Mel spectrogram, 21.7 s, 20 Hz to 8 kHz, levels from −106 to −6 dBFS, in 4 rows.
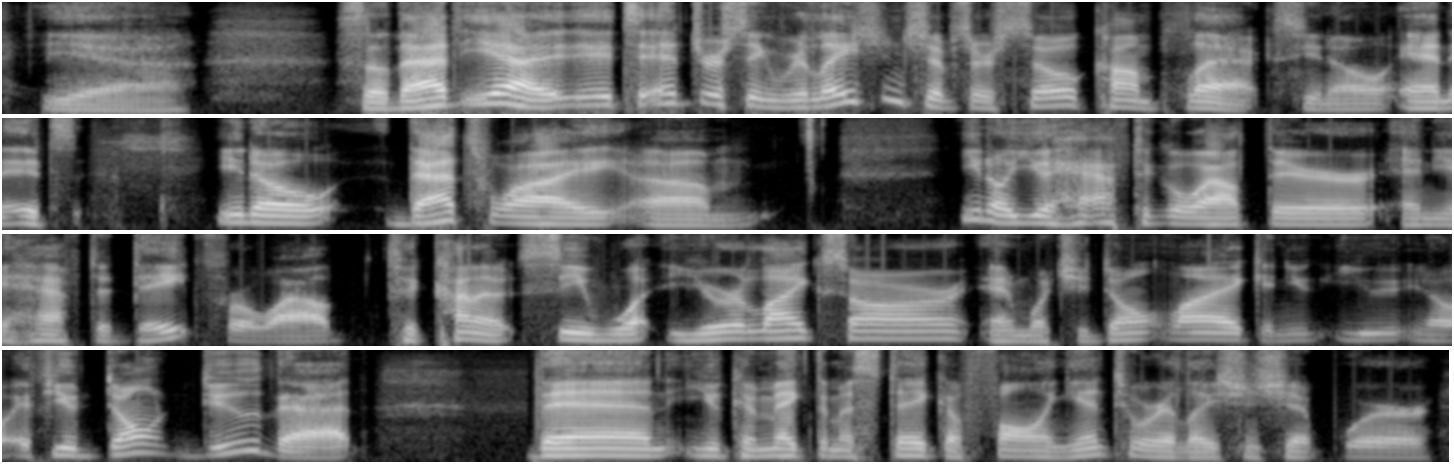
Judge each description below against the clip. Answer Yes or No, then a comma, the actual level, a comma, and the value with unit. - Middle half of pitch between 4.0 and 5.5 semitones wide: Yes, average, 4.6 semitones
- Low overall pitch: Yes, low, 130 Hz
